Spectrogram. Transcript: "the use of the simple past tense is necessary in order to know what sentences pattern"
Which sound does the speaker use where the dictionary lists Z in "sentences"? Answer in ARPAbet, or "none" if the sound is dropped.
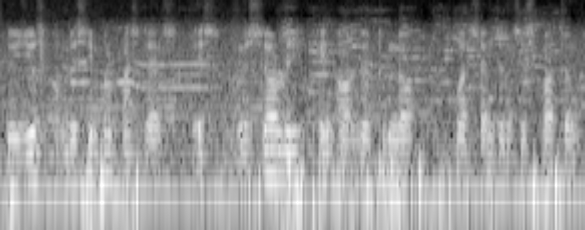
S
